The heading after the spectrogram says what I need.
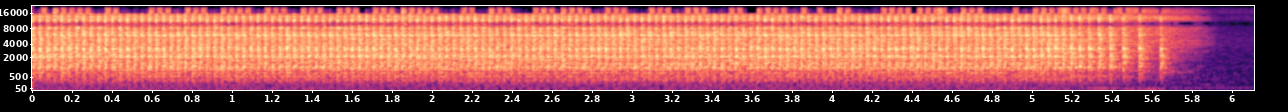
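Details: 1988 Mercedes 560 SEC (W126) petrol V8 idling with a steady knock, about three or four a second, that grows louder until the engine has to be shut off.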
